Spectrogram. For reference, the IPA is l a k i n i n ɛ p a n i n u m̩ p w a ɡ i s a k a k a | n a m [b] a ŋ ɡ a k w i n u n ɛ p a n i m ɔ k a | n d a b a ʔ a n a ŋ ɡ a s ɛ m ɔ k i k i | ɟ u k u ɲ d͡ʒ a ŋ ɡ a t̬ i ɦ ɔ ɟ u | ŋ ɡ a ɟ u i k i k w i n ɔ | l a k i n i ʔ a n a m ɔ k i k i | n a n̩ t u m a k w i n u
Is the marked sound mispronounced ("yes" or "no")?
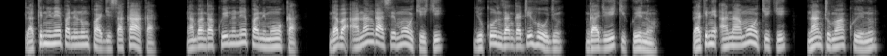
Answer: no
